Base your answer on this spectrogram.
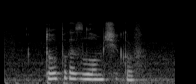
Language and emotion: Russian, neutral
